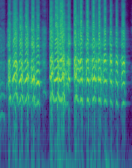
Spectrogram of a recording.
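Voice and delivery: high burst of laughter; loud laugh. Real, not acted. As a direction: cackle loudly. Laughing at chat.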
